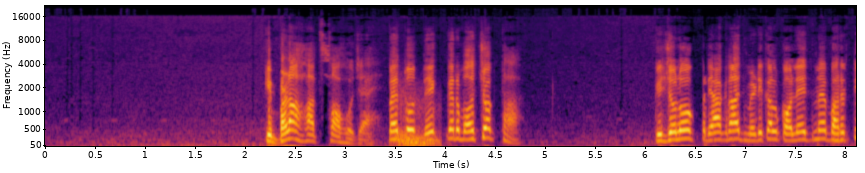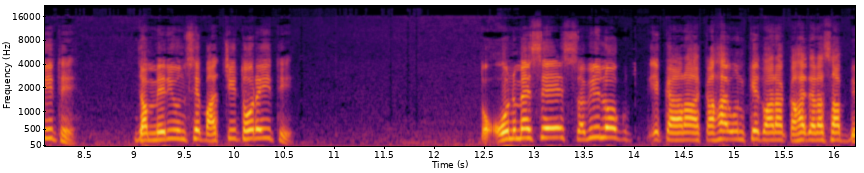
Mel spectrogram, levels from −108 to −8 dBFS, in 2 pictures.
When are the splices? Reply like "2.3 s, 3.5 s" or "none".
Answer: 3.4 s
